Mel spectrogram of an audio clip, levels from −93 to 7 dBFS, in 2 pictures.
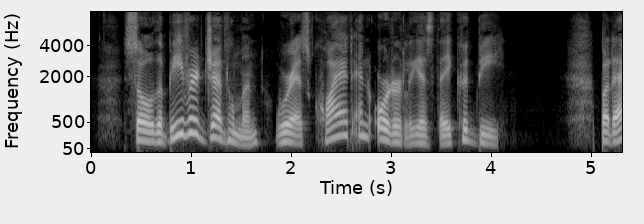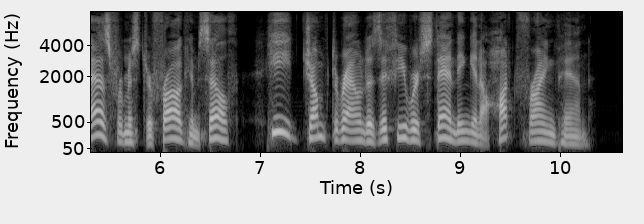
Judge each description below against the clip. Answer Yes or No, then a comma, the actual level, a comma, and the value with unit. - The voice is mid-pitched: Yes, medium, 165 Hz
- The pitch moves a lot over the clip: Yes, wide, 5.8 semitones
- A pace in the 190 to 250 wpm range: No, average, 180 wpm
